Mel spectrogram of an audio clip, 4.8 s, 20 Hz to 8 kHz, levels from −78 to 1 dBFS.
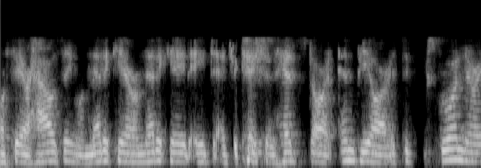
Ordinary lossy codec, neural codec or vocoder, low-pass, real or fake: AAC, 16 kbps; none; 7.2 kHz; real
